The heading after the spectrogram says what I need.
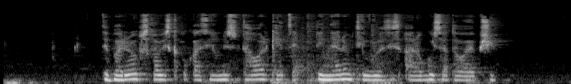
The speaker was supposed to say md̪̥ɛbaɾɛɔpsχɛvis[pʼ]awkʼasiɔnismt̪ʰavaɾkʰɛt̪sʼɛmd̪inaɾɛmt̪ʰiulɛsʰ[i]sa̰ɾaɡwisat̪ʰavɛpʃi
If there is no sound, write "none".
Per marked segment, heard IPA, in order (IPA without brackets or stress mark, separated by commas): kʼ, i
